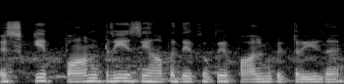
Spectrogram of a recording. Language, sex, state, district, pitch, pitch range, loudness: Hindi, male, Uttar Pradesh, Ghazipur, 130 Hz, 125-145 Hz, -21 LUFS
